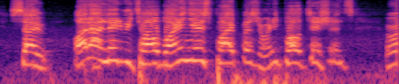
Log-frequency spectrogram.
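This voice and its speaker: The speech comes at a moderate pace in an Australian accent. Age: 70s. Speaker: elderly resident, victim of crime. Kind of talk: rally interview.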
